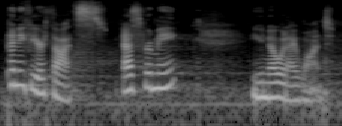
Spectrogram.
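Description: A woman's voice: medium pitch, sing-song, moderate pace, a little mellow. A woman acting a worried, frank woman who prays in a wry, informal way in an audio drama. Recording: echoey hall with long reverb.

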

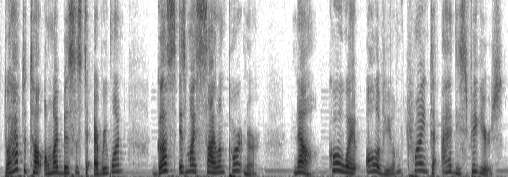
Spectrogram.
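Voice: mid-range voice, moderate pace, gravelly, long pauses, darkish tone, no echo, faint music behind, close to an everyday voice. A narrator voicing a short, irascible older businessman and father, barking and exasperated, in an audiobook story.

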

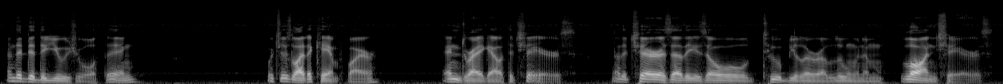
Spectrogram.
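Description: A man's voice: very deep voice, dry recording. A middle-aged man narrating a first-person spooky story in a conversational, folksy way. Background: music.

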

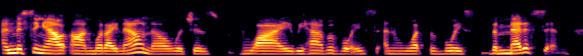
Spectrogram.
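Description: A middle-aged woman tells her story with lively, expressive energy, often checking in with a quick "right?". Her voice comes through a video call with a dull, slightly lo-fi tone and a dry, close sound. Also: on the low side, dry recording. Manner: expressive, gestures while talking, frequent "right?". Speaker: guest, voice teacher and singer. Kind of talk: animated interview storytelling. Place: home room with bookshelves.

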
